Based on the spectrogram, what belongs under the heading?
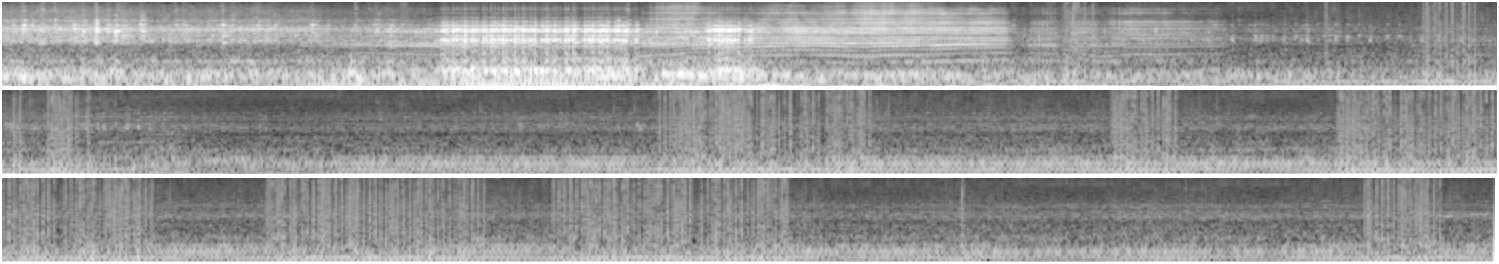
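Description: Honda Civic engine running as the car drives through the lot, with some wavering high pitches in the first few seconds, then settling to a steady idle with a low rumble while the car waits at the start line.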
